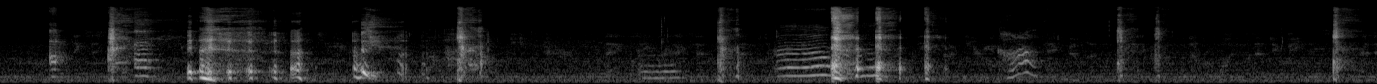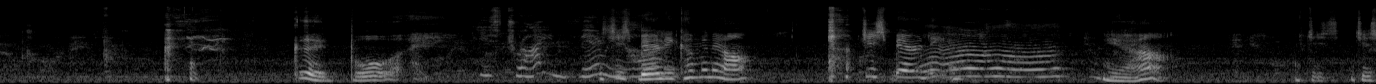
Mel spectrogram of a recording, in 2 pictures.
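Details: Young child makes faint, short, deliberate fake coughs between voiced babbling noises; voluntary cough.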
